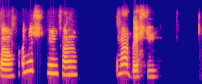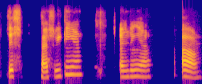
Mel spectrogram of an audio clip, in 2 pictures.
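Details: Woman with an overbite who recently got braces and a tongue crib ("tongue tamer") that stops her tongue pushing against her teeth; she calls it her current speech impediment; lisp-like articulation distortion from the orthodontic tongue crib.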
